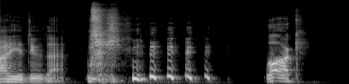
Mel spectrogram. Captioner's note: giggles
